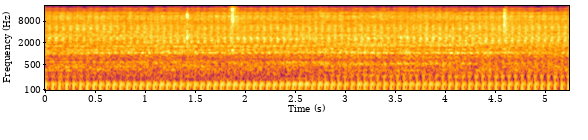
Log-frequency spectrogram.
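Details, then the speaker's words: SYM Allo 125 single-cylinder scooter, started after charging the battery to about 12.5 V: regular, clean idle at about three firing pulses a second with no clatter, idling normally. "okay so we've got about twelve point five volts now and that seems to be enough to start the engine so starts right up no problem"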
